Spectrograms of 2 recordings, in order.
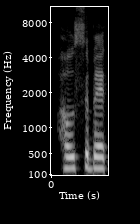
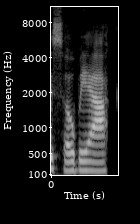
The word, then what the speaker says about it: Posobiec: I think it's Posobiec. I always say Sobiak. If you look into that man, there's a video on the internet, okay, of Jack Sobiek, Posobiec, however you say his name.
